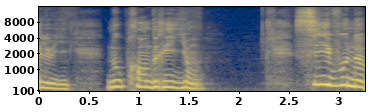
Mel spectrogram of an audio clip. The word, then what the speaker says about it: prendrions: il prendrait elle prendrait on prendrait nous attention nous prendrions on doit prononcer lui nous prendrions si vous ne prononcez pas le ici vous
